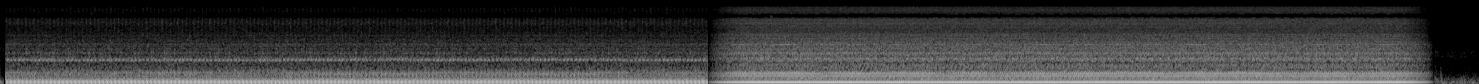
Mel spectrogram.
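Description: A Mini car engine idles at a steady, loud hum, then jumps to a higher, constant drone when held at 3000 rpm for an oil pressure check.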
